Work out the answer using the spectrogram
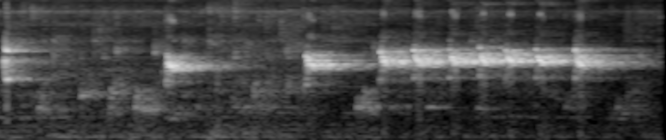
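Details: Sooty-headed bulbul song used as a lure to get a silent bird singing: short bubbly whistled notes, then a sustained warbling run of rapid, slightly wavering phrases in the second half, with faint background hiss.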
